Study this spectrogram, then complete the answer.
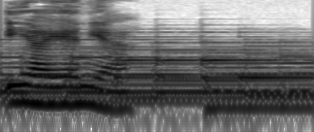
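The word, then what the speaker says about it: Eithne: Alternately, Edna is considered an anglicized form of I, an Irish and Scottish Gaelic girl's name, pronounced Eynya.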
